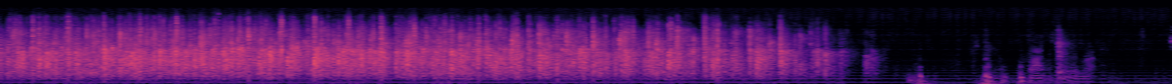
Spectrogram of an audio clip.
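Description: A crowd in Fort Worth claps loudly for speaker Virgil Goode, thick steady applause for about eight seconds that then drops off abruptly, leaving a few scattered claps and a low room hum.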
